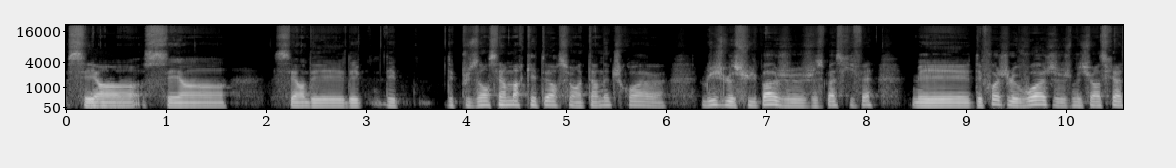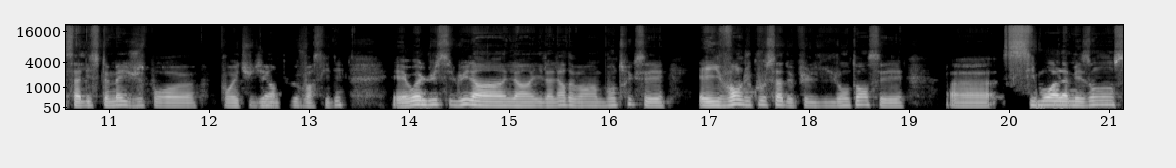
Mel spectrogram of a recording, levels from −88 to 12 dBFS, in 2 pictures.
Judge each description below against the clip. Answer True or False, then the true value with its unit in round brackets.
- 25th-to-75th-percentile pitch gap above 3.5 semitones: False (3.0 semitones)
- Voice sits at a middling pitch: False (130 Hz)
